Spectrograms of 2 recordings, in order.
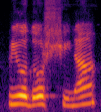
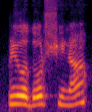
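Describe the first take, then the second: The two takes are said the same way.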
